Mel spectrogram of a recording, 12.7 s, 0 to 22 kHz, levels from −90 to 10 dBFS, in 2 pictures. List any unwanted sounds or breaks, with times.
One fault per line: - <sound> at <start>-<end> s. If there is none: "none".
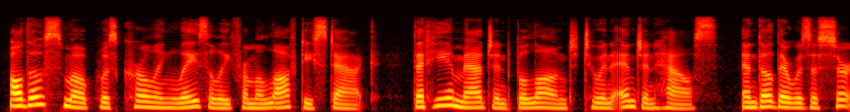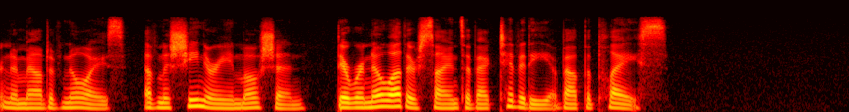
none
